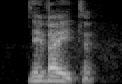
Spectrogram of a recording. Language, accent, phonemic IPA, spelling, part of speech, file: French, Canada, /de.vɛt/, dévêtent, verb, LL-Q150 (fra)-dévêtent.wav
- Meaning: third-person plural present indicative/subjunctive of dévêtir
